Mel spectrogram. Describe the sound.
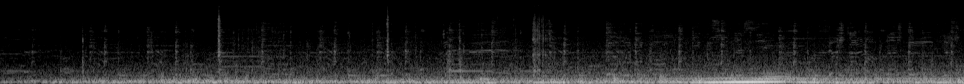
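A car drives along a route near Ouidah, giving a steady low road rumble with creaks and rattles throughout that swells briefly near the end.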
